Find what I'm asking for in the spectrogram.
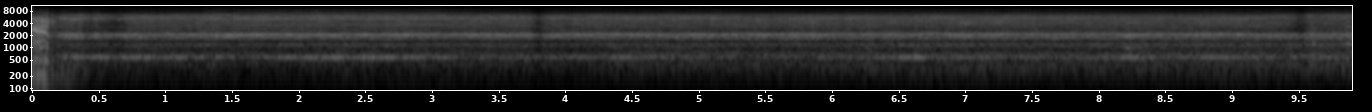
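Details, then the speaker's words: Femobook A2 coffee grinder grinding 10 g of light-roast beans at Turkish-fine size: steady high motor whir dips from about 60 to roughly 40–50 on hard beans but pushes through to auto cutoff without stalling. "so you can hear that it is slowing down the RPM it runs it 60 normally so it's dropping I don't know 50 40 some of that range as it hits the more difficult beans to grind but it's pushing through"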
